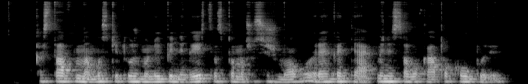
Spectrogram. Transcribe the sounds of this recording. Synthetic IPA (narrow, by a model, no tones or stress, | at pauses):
kɐst̪ɑːt̪oːnɐmʊskʲɪt̪uːʒmoːnʲuːpʲɪnʲɪɡɐɪst̪ɐspɐnɐʃʊsɪʒmoːɡuːɾʲɛŋˑkɐt̪ʲːæ̰ːkmʲɛnʲɪsɑːʋoːkɑːpoːkɒʊbʊɾʲʊ̰j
